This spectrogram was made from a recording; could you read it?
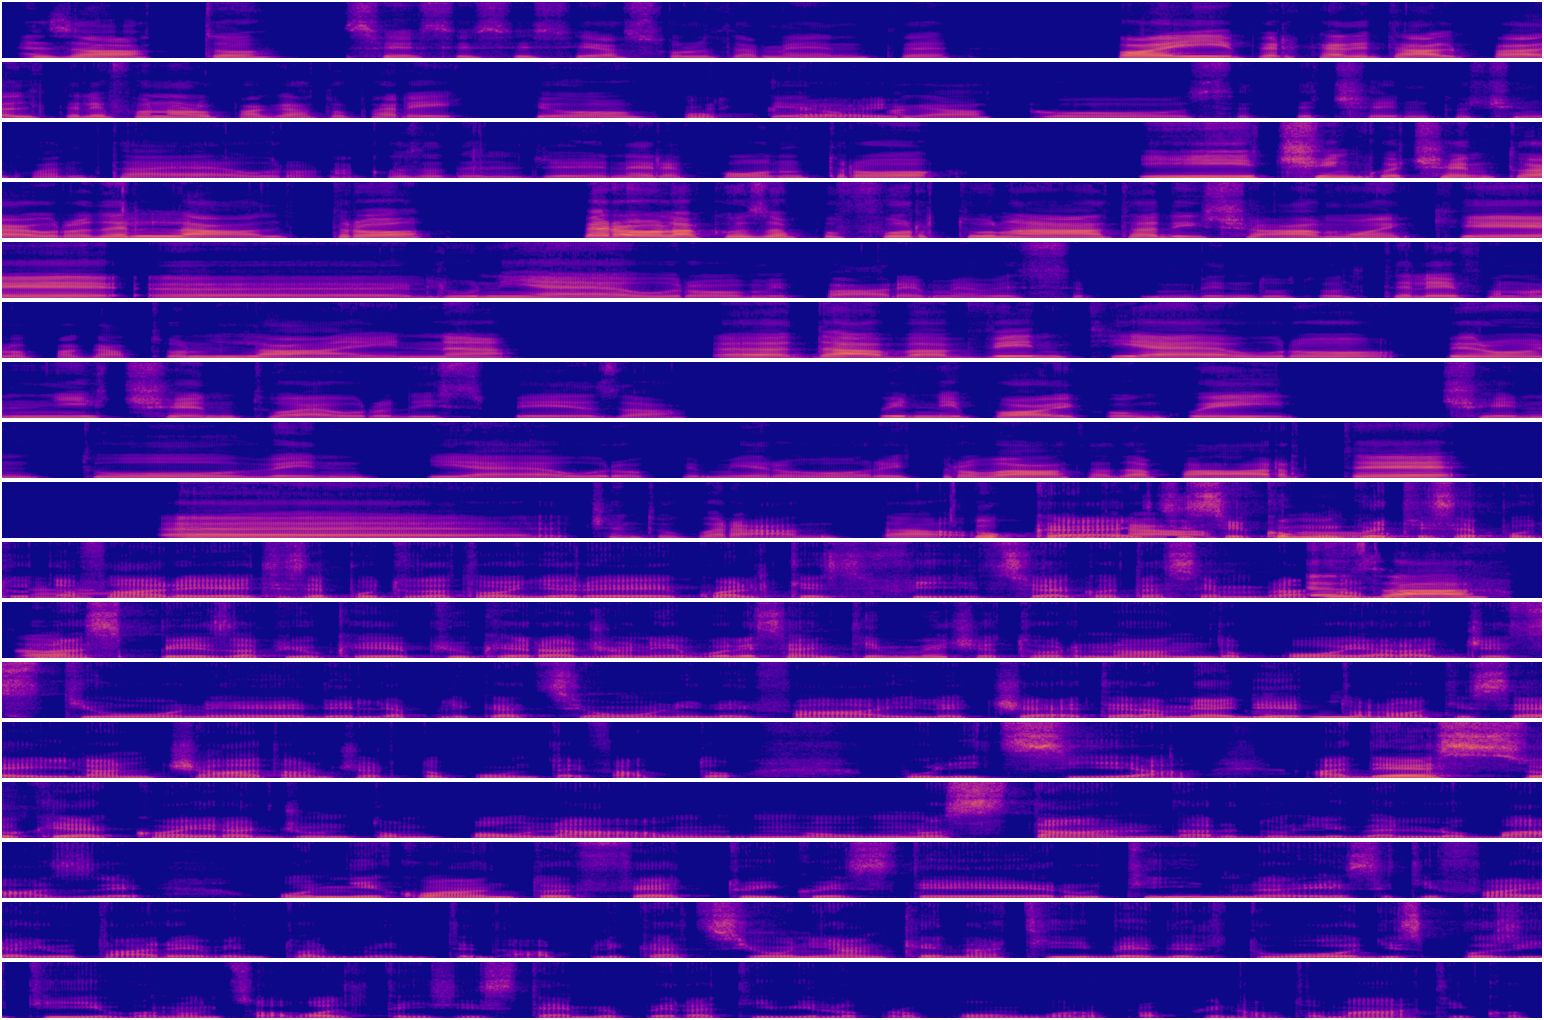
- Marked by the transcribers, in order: other background noise; "proprio" said as "propio"
- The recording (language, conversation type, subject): Italian, podcast, Come affronti il decluttering digitale?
